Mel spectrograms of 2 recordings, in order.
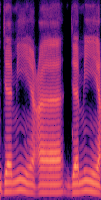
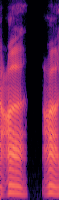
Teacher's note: kita gantikan nun mati yang ada pada tanwin kita gantikan dengan Alif huruf mad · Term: mad iwad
